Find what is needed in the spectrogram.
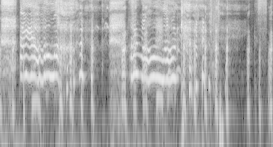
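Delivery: fake sobbing. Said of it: "I'm literally crying right now".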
